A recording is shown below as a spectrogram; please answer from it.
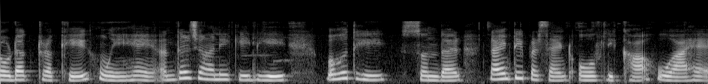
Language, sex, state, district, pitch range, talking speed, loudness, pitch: Hindi, female, Chhattisgarh, Korba, 190-225 Hz, 145 wpm, -16 LUFS, 200 Hz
